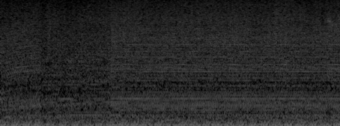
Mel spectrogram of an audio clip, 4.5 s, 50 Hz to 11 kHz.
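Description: V8 car engine in the Forza Motorsport 4 racing game, a constant droning roar under full throttle, steady and unbroken throughout, with no voices.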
